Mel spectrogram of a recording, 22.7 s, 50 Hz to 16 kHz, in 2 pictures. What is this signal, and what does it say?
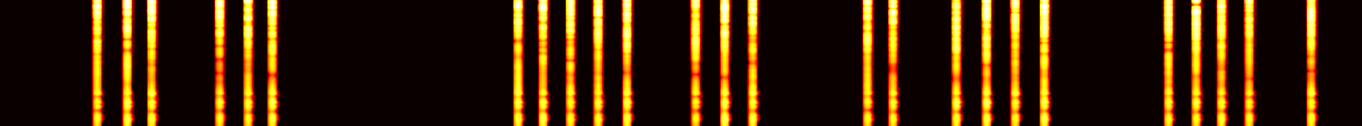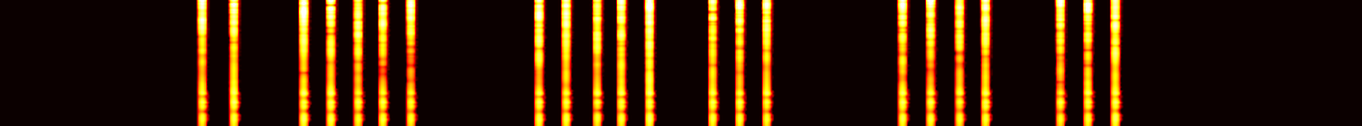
Tap code, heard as knocks on wood, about 4 knocks a second. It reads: N XIQ JXS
